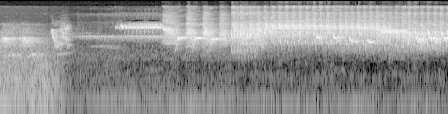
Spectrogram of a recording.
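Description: Asian pied starling giving its natural rolling song, a continuous run of high whistles, chatters and buzzy notes that builds and carries on without pause.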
